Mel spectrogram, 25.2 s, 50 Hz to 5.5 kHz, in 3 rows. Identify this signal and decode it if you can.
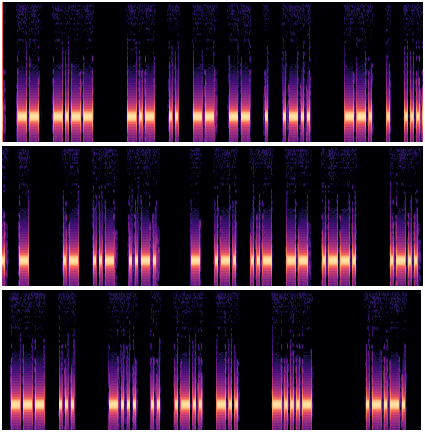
Morse code, heard as a keyed tone, about 20 wpm, spaced as for 16 wpm, 530 Hz. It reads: MY KIMMEL GEHT AUF TRUMP LOS BILD <BT> <AR>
